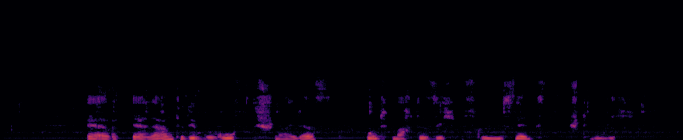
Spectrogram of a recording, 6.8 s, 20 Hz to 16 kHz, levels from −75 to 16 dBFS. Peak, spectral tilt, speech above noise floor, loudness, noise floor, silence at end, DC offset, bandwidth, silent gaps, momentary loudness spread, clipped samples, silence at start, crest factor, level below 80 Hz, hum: -18 dBFS; -7 dB/octave; 35 dB; -35 LUFS; -69 dBFS; 0.7 s; under 0.1%; 7.2 kHz; none; 12 LU; under 0.1%; 0.85 s; 18 dB; -74 dBFS; none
